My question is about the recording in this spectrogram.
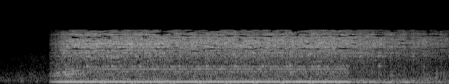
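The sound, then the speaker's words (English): A blender switches on abruptly and runs with a steady, loud motor whir and a low droning hum, holding constant for about four seconds with no one speaking. “A frog in a blender. Now, what happens if I turn the switch on?”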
